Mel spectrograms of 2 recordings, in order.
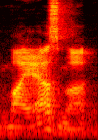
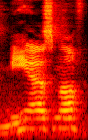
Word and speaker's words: miasma: I say that because I've been saying that album wrong, or that word wrong. I've always pronounced it as miasma for years, up until I kept seeing the word miasma just get spewed all over the place, and I think that's just because of COVID. Now, this is the album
